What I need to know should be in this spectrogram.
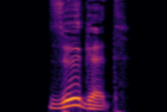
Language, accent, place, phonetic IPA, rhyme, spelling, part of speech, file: German, Germany, Berlin, [ˈzøːɡət], -øːɡət, söget, verb, De-söget.ogg
- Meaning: second-person plural subjunctive II of saugen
